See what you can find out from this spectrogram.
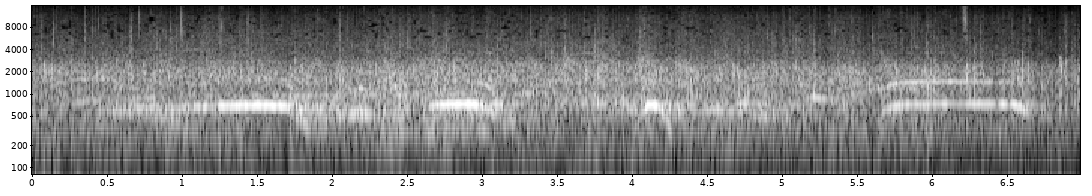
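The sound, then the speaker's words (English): Church audience applauding, clapping hands to welcome a youth pastor: steady, dense applause that fills the whole stretch at an even loudness, with a voice speaking over the clapping. “would you put your hands together? Come on, welcome the youth pastor of your location.”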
